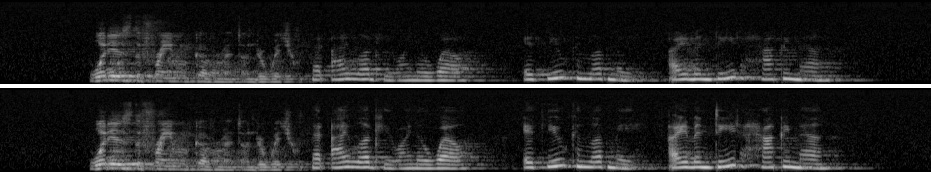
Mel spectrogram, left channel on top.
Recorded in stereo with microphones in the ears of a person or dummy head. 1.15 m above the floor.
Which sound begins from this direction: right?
A woman speaking, at 3.1 s.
